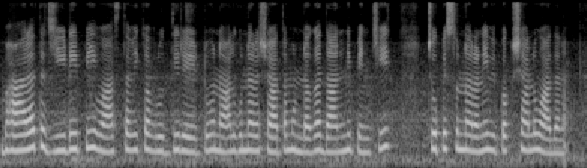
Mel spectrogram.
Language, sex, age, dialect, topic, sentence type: Telugu, female, 18-24, Central/Coastal, banking, statement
